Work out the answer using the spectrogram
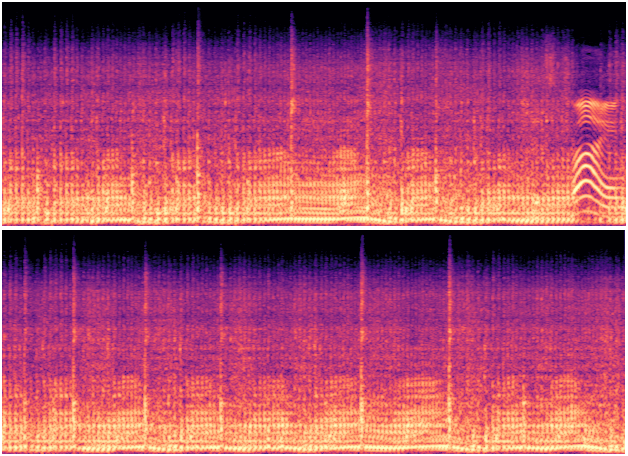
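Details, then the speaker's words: Sketchy Suzuki motorcycle with new fuel inlet line fed from a bottle, fuel pump not heard running: thin, lumpy idle with a lopsided beat instead of the twin rhythm, apparently running on one cylinder; choked; fuel delivery suspected. "And that's going, but that's one cylinder. We'll choke it."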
